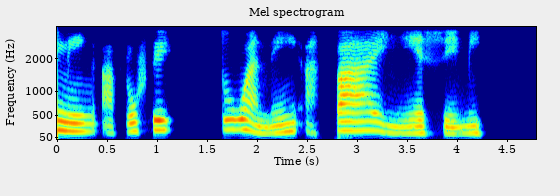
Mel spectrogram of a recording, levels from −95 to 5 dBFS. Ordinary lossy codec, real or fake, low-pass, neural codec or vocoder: none; fake; 3.6 kHz; codec, 24 kHz, 0.9 kbps, DualCodec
